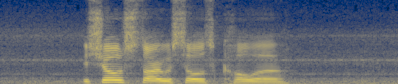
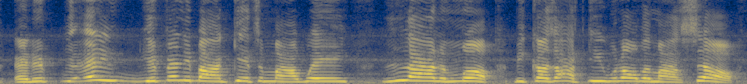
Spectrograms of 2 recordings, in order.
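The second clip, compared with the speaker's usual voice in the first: high, loud mock wrestler promo; mocking Jacob Fatu; 9 semitones higher, 4 dB louder than usual. Vlogger mocking a wrestler's promo, high and loud. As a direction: ham up his promo, way up high. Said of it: "then we see that he said".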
